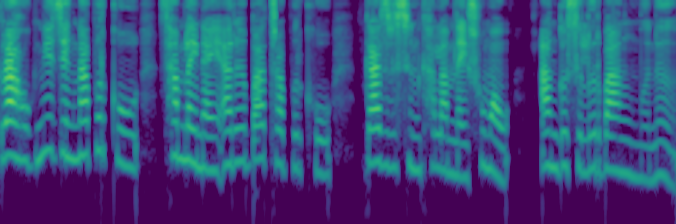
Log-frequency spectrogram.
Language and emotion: Bodo, fearful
